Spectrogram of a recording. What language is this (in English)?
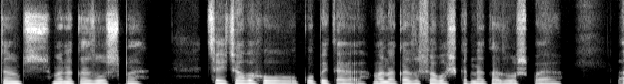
Chimborazo Highland Quichua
